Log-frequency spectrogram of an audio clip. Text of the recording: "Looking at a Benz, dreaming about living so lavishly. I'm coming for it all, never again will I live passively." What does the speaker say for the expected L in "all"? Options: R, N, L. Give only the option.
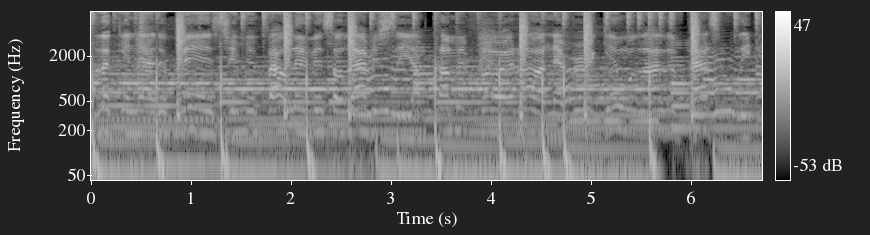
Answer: N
